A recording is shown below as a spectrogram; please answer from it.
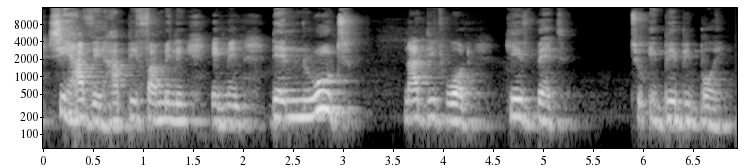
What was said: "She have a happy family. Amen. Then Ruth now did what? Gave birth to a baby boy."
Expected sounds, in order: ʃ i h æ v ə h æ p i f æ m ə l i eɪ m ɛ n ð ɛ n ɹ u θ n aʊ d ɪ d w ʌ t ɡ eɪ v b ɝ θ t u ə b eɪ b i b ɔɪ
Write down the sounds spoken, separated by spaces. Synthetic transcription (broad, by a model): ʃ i h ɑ v ə h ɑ p i f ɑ m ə l i eɪ m ɛ n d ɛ n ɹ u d n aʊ d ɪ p w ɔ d ɡ eɪ v b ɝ t t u ə b eɪ b i b ɔɪ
